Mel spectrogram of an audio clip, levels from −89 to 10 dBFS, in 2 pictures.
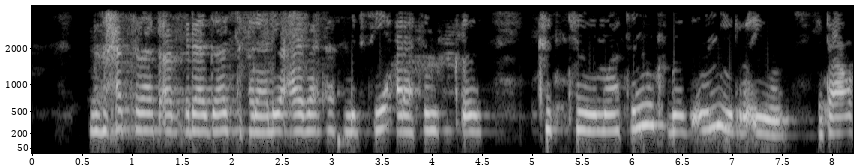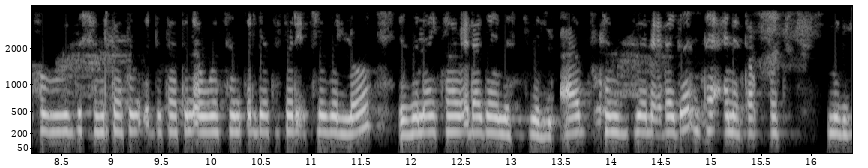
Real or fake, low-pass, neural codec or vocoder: real; 3.6 kHz; none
